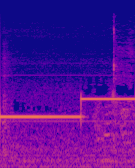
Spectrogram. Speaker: When this beeps, that means it's ready to deliver a shock. That means this is primed.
